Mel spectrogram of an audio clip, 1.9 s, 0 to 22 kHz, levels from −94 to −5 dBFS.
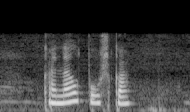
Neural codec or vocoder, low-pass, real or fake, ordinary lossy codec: none; 7.2 kHz; real; AAC, 48 kbps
